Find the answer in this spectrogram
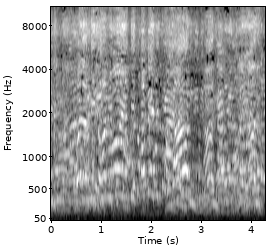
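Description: Chatter: several men's voices talking over one another.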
